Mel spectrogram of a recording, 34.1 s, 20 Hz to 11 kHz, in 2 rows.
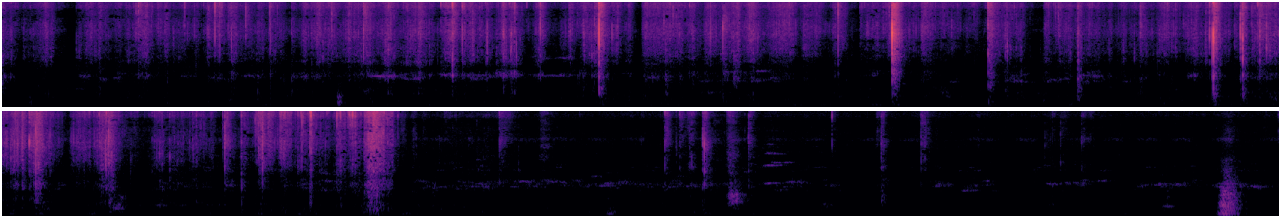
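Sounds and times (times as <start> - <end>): packaging tearing and crinkling: 0.0 - 22.4.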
